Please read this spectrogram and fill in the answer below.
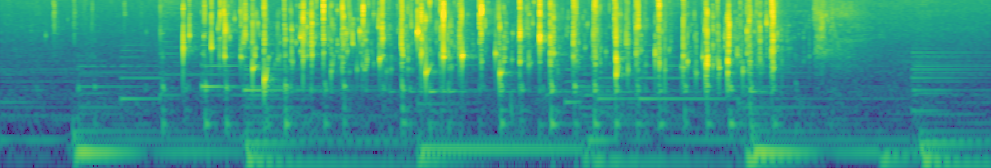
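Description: A wire balloon whisk beating raw eggs in a glass bowl: rapid clicking and tapping of the wires against the glass for about six seconds. Near the end sugar is poured in with a short hiss. Soft background music plays throughout.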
